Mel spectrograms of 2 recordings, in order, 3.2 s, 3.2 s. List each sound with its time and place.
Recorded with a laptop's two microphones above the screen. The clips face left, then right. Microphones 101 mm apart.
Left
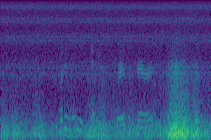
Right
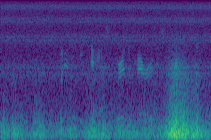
0.9 s a man speaking: 35° left (ahead or behind); by 3.1 s 30° left (ahead or behind)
